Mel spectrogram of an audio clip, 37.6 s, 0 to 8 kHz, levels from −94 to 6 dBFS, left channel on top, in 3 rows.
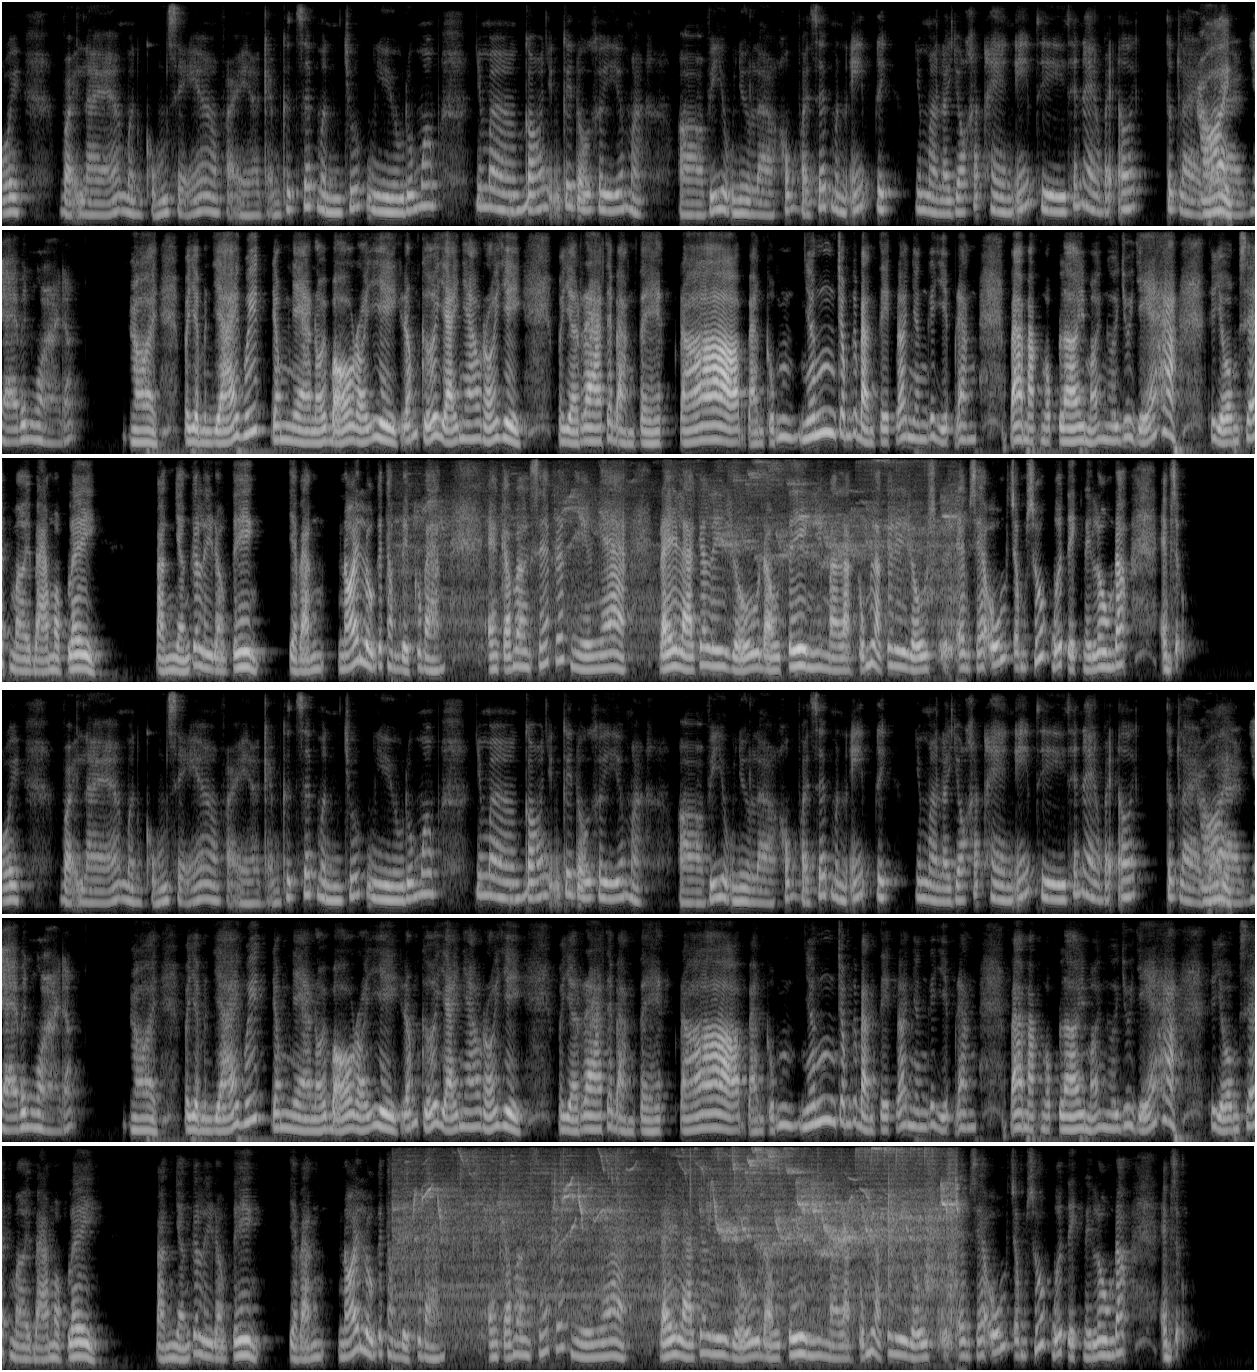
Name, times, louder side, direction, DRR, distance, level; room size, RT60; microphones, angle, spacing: voice 1, 0.0-8.9 9.1-11.4 11.7-13.3, equal, 5° right, 0.9 m, -34 dB
voice 2, 12.0-12.3 13.8-26.0 26.6-27.6 27.9-36.9, left 4 dB, 45° left, 0.5 m, -28 dB
Bird, 29.0-34.6, right 8 dB, 75° right, 2.1 m, -37 dB
15.0 x 9.2 x 2.5 m
head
